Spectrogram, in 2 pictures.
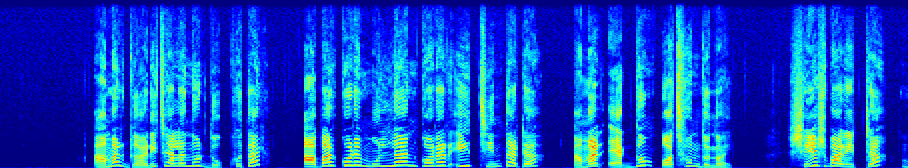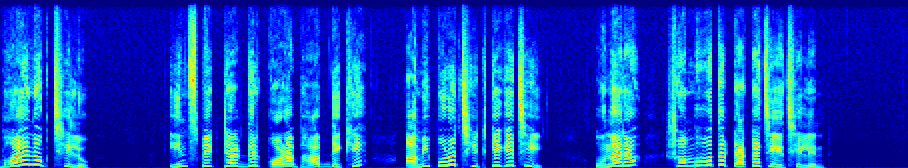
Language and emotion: Bengali, disgusted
